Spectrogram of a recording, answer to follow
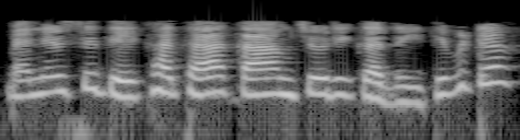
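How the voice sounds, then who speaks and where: A woman's voice: high-pitched, animated, normal speed, no room sound, highs cut off, pitched above the performer's own voice. A woman voicing a nosy middle-aged neighborhood aunty in a cartoon story, gossipy, teasing and prying.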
